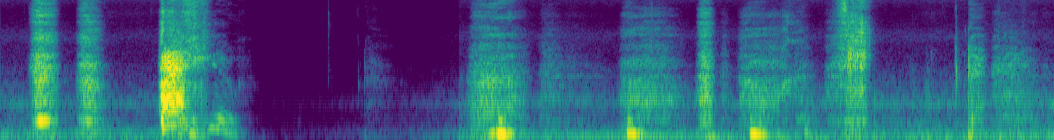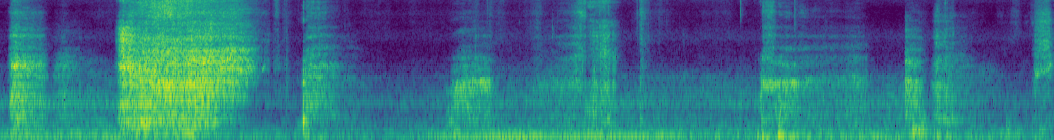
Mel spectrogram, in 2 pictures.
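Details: Repeated allergic sneezing with intense gasping build-ups between sneezes, quiet breathing and sniffing in a small room.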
